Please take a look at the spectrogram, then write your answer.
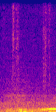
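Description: A racing pigeon coos softly in its breeding box, giving low, close rolling calls, with a faint chirp above.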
